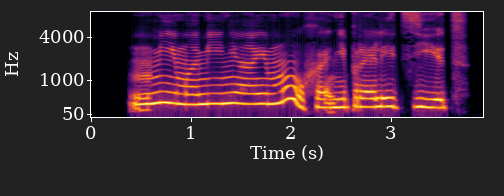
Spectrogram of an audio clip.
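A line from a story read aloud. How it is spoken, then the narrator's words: Offended droning old woman. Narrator (Russian): обиженно прогудела бабка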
